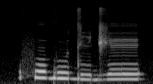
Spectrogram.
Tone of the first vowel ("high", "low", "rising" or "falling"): high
